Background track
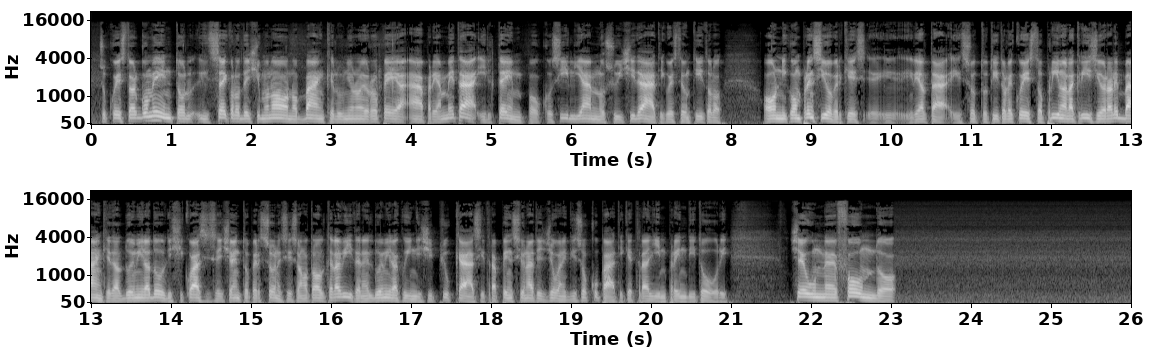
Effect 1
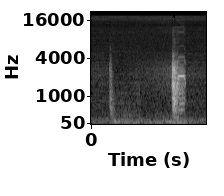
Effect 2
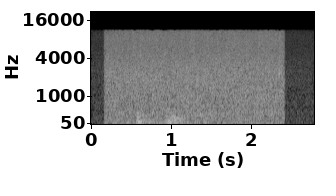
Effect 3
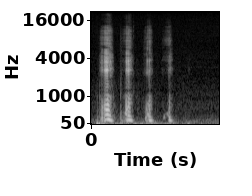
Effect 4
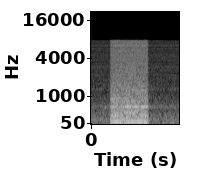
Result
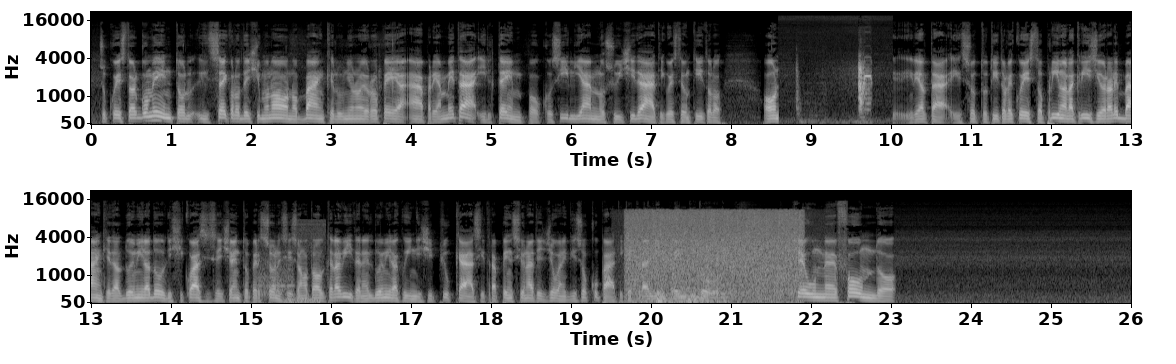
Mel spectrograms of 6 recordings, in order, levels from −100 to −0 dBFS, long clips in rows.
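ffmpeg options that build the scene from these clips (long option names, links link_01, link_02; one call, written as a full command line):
ffmpeg -i bed.wav -i cue0.wav -i cue1.wav -i cue2.wav -i cue3.wav -filter_complex "[0:a]volume=-9.5dB[link_01];[4:a]acrossover=split=240|2400[link_02][link_03][link_04];[link_02]adelay=330[link_05];[link_04]adelay=430[link_06];[link_05][link_03][link_06]amix=inputs=3:normalize=0[link_07];[link_01]asplit=2[link_08][link_09];[link_08]atrim=end=8.584[link_10];[1:a]atrim=end=1.44,asetpts=PTS-STARTPTS,volume=-2.5dB[link_11];[link_09]atrim=start=10.016[link_12];[link_07]atrim=end=1.1,asetpts=PTS-STARTPTS,volume=-17dB,afade=type=in:duration=0.004:curve=hsin,afade=type=out:start_time=1.096:duration=0.004:curve=hsin,adelay=14830[link_13];[2:a]atrim=end=2.79,asetpts=PTS-STARTPTS,volume=-4dB,afade=type=in:duration=0.004:curve=hsin,afade=type=out:start_time=2.786:duration=0.004:curve=hsin,adelay=19500[link_14];[link_10][link_11]acrossfade=duration=0.004:curve1=hsin:curve2=hsin[link_15];[link_15][link_12]acrossfade=duration=0.004:curve1=hsin:curve2=hsin[link_16];[link_16][link_13][link_14]amix=inputs=3:normalize=0" out.wav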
